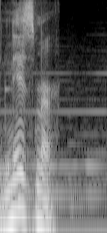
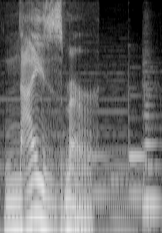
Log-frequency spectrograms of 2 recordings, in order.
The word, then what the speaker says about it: Neismer: I've been saying Nismer. It's Neismer.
